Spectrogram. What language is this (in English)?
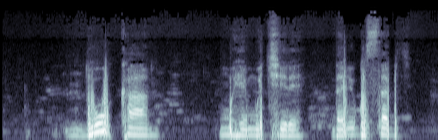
Kinyarwanda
